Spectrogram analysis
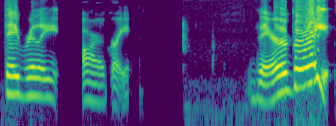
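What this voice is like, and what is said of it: Bad Tony the Tiger impression. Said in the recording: “Tony the Tiger ... That was a terrible impression”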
